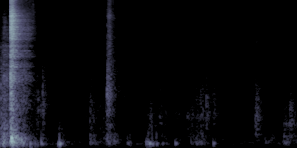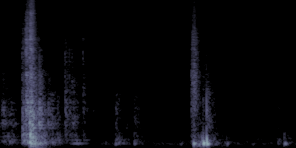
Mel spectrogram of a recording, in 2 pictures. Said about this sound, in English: Can you close that door real quick? Yeah.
